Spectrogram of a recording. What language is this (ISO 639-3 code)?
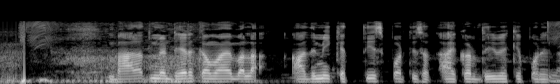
bho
